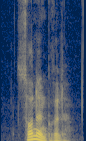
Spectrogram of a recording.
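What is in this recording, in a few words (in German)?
"sonnenbrille", German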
